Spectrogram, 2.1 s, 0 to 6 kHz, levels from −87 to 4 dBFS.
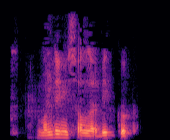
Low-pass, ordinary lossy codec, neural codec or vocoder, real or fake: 5.4 kHz; MP3, 24 kbps; none; real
